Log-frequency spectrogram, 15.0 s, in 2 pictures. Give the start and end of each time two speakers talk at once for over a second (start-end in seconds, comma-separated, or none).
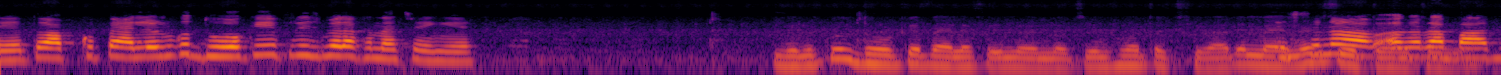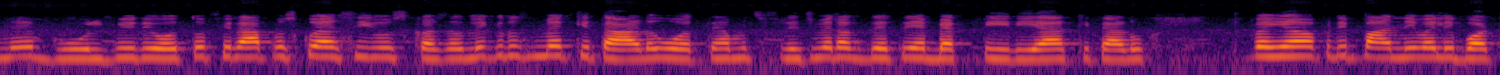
none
